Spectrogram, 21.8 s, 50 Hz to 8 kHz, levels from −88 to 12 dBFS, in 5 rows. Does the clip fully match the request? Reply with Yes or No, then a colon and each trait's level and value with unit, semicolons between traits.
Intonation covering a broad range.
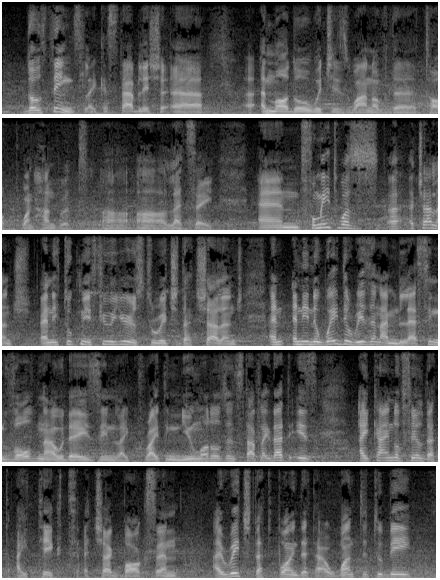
Yes: wide, 6.8 semitones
